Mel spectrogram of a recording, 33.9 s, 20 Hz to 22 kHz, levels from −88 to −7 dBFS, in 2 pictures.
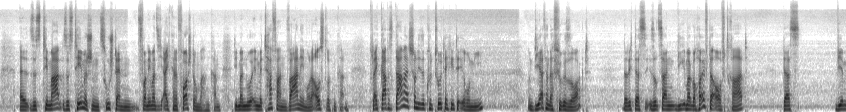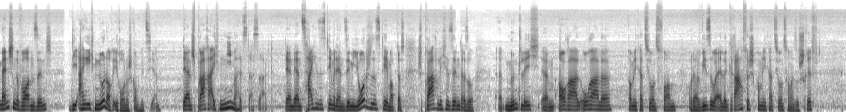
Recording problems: hiss; faint; throughout; 25 dB below the speech

